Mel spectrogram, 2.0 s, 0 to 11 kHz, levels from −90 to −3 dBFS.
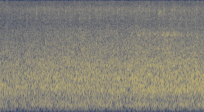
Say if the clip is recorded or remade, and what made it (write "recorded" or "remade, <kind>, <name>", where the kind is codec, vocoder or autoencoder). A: recorded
